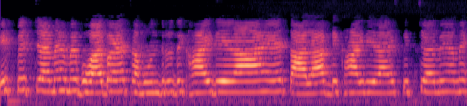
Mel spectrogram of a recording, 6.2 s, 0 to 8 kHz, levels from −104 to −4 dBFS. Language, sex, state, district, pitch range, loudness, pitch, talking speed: Hindi, female, Uttar Pradesh, Hamirpur, 275-300 Hz, -27 LUFS, 285 Hz, 190 wpm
